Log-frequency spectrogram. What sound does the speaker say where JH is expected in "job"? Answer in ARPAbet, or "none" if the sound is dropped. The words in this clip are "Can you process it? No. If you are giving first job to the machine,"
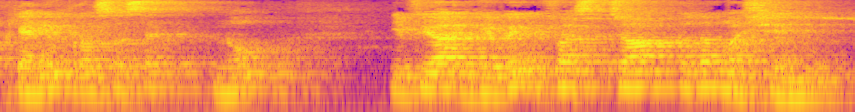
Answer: CH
